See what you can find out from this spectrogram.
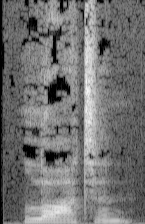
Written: Lawton

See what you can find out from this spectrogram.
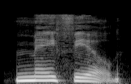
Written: mayfield

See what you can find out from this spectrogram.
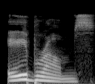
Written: abrams

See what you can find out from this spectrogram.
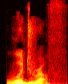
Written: woodruff

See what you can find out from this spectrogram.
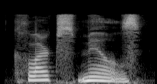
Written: Clarks Mills

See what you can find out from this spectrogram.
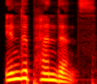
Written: Independence

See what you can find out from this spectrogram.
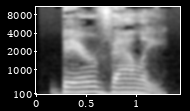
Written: bear valley

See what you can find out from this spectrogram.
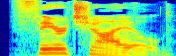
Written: Fairchild

